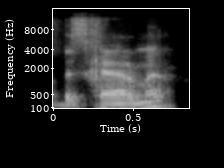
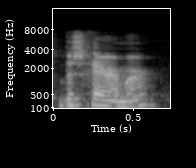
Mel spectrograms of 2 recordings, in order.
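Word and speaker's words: Beschermer: the three one was best harmer or beth herming i have seen both and i'm probably mispronouncing it that was the flagship i'm sorry it's good bizhamer yeah and that ship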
